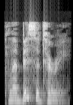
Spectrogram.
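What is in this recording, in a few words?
"plebiscitary", British English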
